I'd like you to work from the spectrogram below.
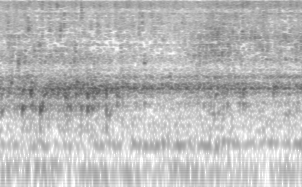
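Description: Lukewarm tap water pouring steadily into an aquarium being set up, a continuous close splashing gush with no pauses.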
